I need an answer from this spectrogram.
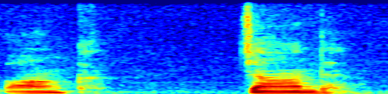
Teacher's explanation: इसका उच्चारण नाक और मुंह दोनों से होता है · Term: अनुनासिक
